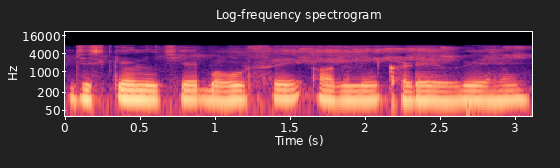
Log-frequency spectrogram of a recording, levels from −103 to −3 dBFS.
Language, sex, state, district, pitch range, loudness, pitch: Hindi, male, Uttar Pradesh, Shamli, 110-120 Hz, -17 LUFS, 115 Hz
